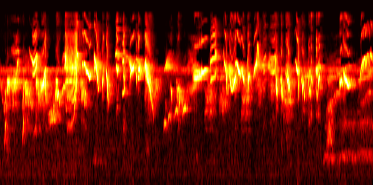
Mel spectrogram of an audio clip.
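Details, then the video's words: Oriental magpie-robin delivering an intense fighting song while training its voice: nonstop rapid mix of bright whistles, trills and harsh scratchy notes, loud and varied throughout. "Choè than hót đấu/Choè than hót luyện giọng căng lửa/Choè than hót"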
